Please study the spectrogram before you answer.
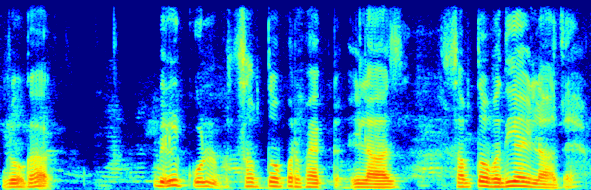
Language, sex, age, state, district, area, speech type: Punjabi, female, 60+, Punjab, Jalandhar, urban, spontaneous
